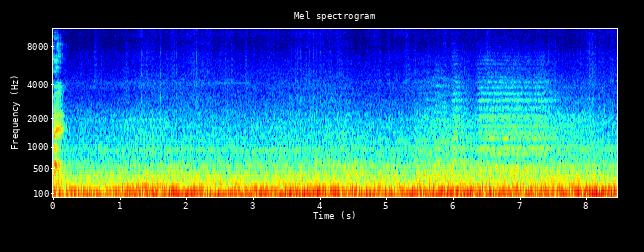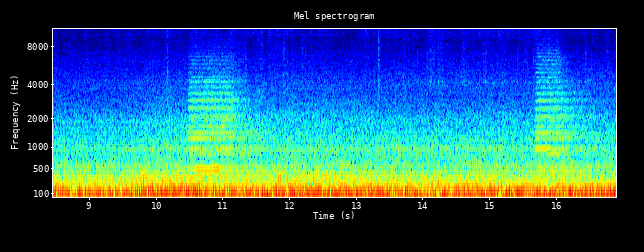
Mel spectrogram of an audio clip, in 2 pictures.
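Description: Steady low road and engine rumble heard from inside a moving car. A jeep's horn honks twice, about six and eleven seconds in, each blast lasting about a second.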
